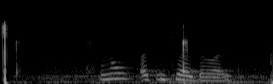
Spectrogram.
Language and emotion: Russian, neutral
